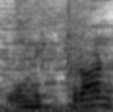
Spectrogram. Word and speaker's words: Omicron: इसके बाद आती है 15वीं लेटर जिसका प्रोनाउंसिएशन होता है ओमिक्रॉन और इसके हिसाब से इस वेरिएंट का नामकरण किया गया।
